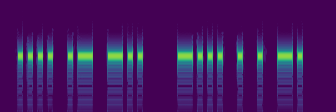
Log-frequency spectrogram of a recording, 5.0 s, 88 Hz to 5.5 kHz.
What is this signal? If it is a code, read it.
Morse code, heard as a keyed tone, about 16 wpm, 700 Hz. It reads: HAD BEEN
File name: CW-The-Big-Twoheaded-River-2-16WPM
